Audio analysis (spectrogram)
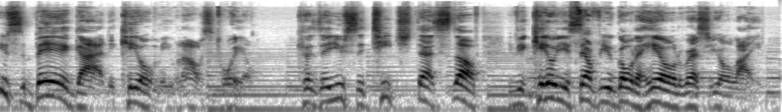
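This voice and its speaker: A man at a fairly high pitch and moderate pace, with very wide pitch swings, big swings in loudness, and music in the background. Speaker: cafe and speakeasy owner. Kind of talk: documentary storytelling. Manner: poetic, comedic and direct.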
